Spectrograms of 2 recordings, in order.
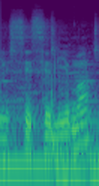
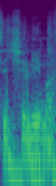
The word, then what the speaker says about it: Sicilima: Yeah, you know, because most people usually say Sicilima. Yeah. And you're one of the few who actually says Sicilima.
